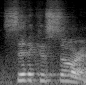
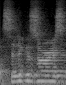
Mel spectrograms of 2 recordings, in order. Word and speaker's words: Psittacosaurus: It actually entirely jogged my memory that it might be hard to pronounce Yeah. because it starts with a P.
